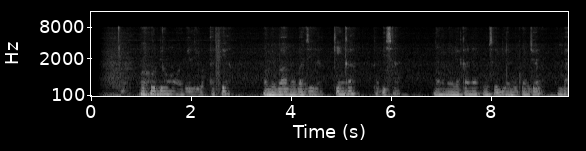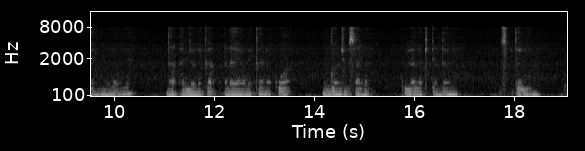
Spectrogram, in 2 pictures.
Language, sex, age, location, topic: Swahili, male, 18-24, Nairobi, health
